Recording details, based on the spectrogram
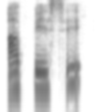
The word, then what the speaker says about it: A.P.C.: ちなみに洋服に関してですね、こんなランキングがありました。初見では読めなさそうファッションブランドランキング。3位、アーペーセ A.P.C.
